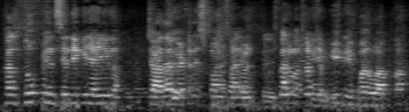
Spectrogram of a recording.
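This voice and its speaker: High-pitched male teacher, distant and noisy. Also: fast talker. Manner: coaxing, repetitive advice to students. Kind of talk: exam-prep class lecture.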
